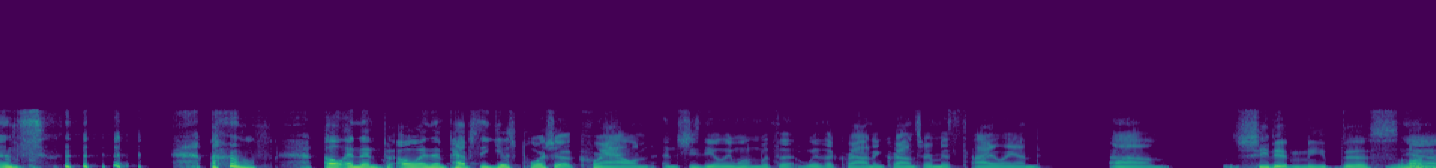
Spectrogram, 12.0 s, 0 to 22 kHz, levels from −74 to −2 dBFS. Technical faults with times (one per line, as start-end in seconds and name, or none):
0.99-1.14 bit errors on an ADPCM link
9.69-9.74 bit errors on an ADPCM link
